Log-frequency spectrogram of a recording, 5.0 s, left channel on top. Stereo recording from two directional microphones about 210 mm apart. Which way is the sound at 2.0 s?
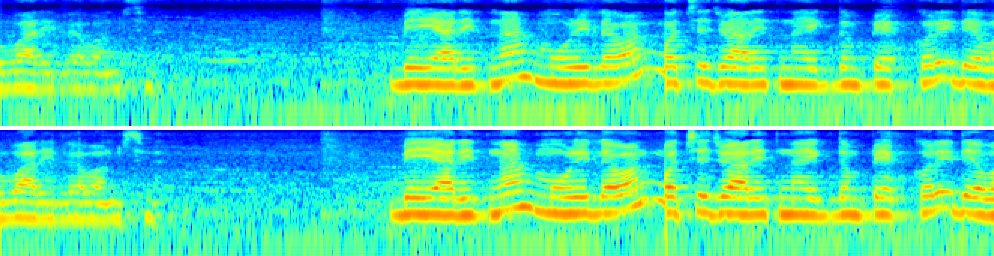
35° right (ahead or behind).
